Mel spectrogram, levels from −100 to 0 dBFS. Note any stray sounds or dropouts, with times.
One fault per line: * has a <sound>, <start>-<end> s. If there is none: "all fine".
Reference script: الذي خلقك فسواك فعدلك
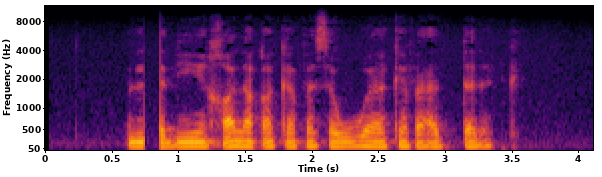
* has a dropout, 0.7-0.9 s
